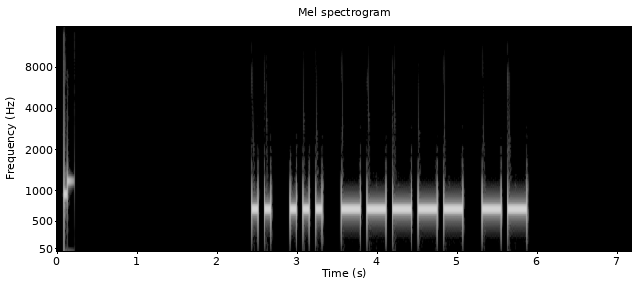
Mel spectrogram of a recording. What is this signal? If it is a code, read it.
Morse code, heard as a keyed tone, about 15 wpm, 700 Hz. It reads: IS0M
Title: DXCC-100 Call Signs - 4 Characters - 15wpm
